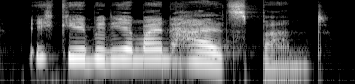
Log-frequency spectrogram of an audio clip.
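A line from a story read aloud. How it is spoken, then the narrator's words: Calling out young woman. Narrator (German): rief die Müllers Tochter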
